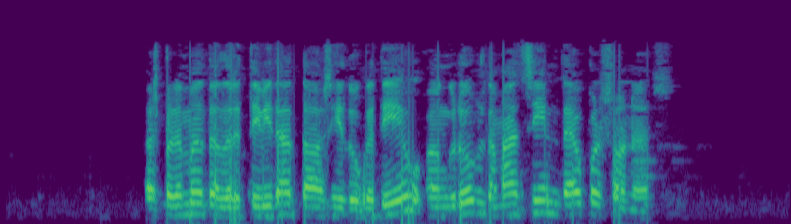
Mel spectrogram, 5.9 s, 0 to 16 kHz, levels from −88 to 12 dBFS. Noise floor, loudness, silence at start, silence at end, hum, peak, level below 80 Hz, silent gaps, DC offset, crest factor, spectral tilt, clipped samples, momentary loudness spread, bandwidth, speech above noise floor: -73 dBFS; -17 LUFS; 1.1 s; 0.95 s; none; -2 dBFS; -52 dBFS; none; under 0.1%; 16 dB; -4 dB/octave; under 0.1%; 5 LU; 8 kHz; 56 dB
